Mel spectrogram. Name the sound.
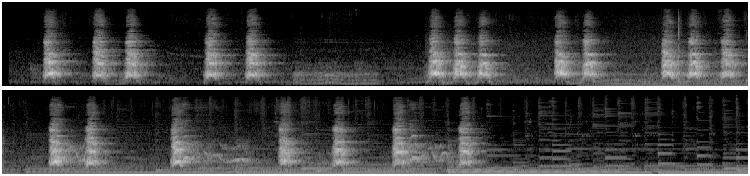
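dog barking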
